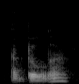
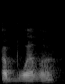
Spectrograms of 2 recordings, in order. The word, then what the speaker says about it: abuela: his grandmother's name is Abula, I believe, or Abuela. Is it, was it Abula or Abuela? I think Abuela is how you pronounce it correctly.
